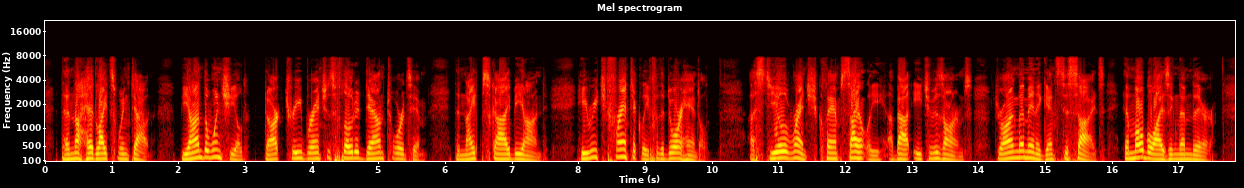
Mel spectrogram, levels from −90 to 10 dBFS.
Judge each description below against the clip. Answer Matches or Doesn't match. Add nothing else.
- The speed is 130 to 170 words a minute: Matches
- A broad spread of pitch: Doesn't match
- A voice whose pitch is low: Doesn't match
